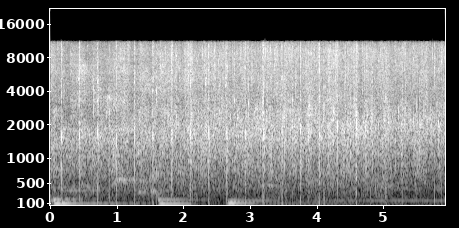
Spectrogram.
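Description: Applause: steady, dense clapping at the end of a jazz piano trio number.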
